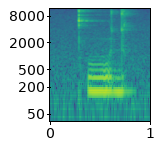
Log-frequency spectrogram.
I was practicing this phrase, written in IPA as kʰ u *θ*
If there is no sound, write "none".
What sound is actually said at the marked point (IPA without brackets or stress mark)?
d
